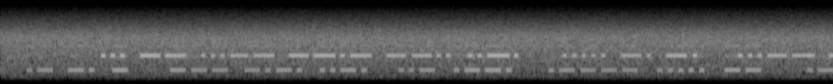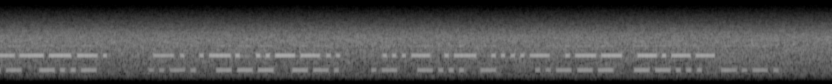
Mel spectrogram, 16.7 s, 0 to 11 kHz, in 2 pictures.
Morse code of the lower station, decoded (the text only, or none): ANT OCF UP 15M WX FOG ABT 27C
